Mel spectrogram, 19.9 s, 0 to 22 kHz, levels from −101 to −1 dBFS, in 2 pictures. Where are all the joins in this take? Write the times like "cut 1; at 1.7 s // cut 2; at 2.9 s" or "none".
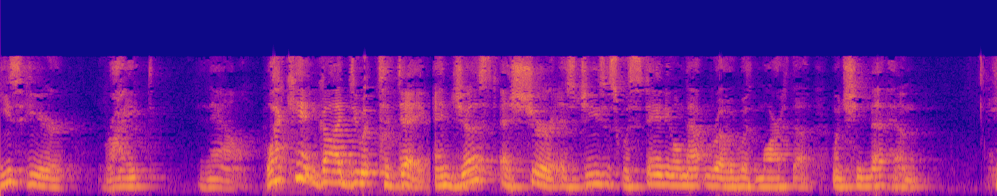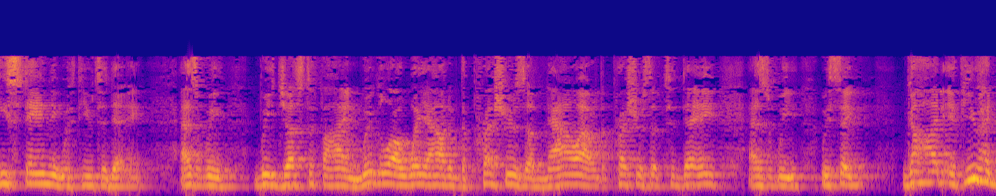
cut 1; at 2.6 s // cut 2; at 4.3 s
